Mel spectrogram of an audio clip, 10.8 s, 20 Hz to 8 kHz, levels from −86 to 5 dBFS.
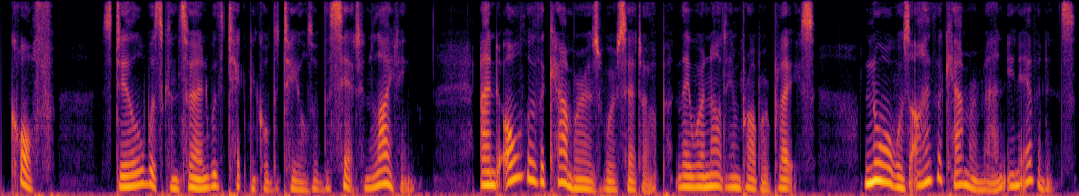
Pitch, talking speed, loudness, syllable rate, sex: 170 Hz, 180 wpm, -19 LUFS, 5.7 syllables/s, female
